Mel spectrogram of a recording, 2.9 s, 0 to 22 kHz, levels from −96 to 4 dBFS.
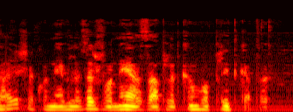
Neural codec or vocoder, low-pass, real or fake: none; 10.8 kHz; real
